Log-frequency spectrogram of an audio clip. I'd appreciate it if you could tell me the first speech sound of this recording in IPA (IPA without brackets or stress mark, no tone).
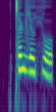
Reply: ǀ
